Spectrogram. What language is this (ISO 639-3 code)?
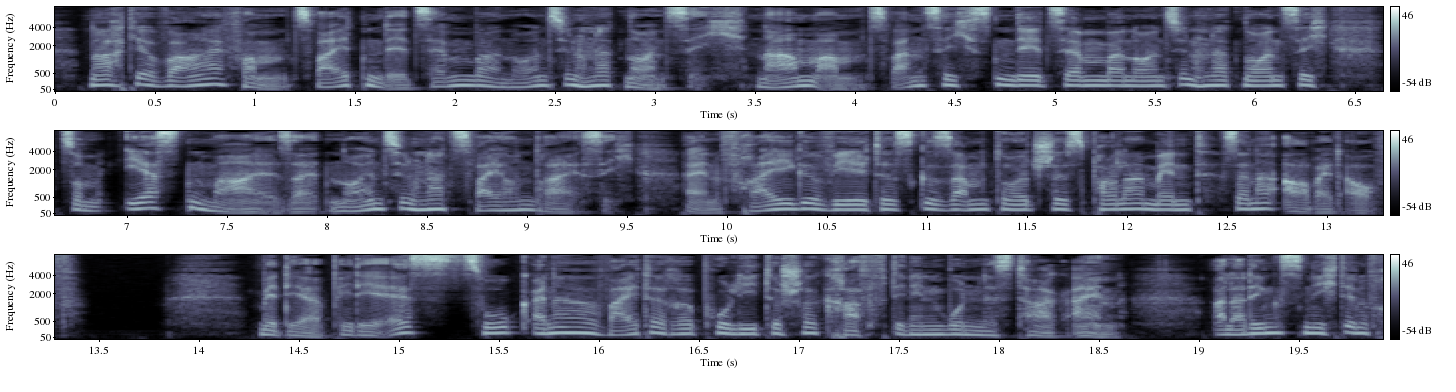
deu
